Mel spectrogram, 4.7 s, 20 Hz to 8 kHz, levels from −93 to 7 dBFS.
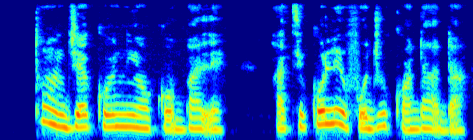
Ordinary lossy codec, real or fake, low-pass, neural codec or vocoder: none; real; 7.2 kHz; none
